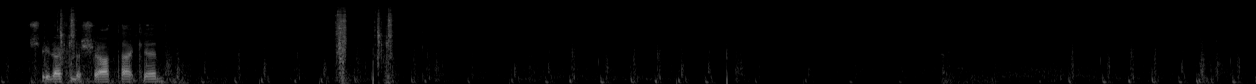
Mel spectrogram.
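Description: A game character's footsteps patter on grass.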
